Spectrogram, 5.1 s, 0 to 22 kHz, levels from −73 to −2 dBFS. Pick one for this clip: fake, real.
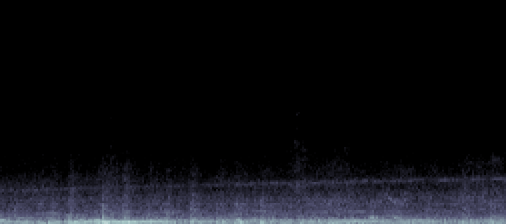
real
